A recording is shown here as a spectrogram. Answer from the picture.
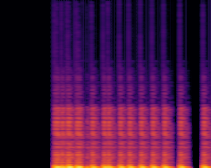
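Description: Spinning prize-wheel sound effect: a fast run of clicking ticks starts about half a second in and slows as the wheel winds down.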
